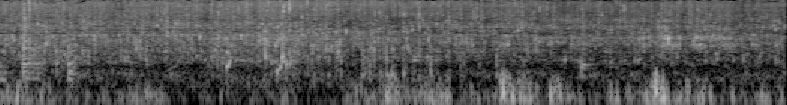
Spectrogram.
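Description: Water trickling and sloshing in a stone trough as a steel bicycle frame is dipped and rinsed in it, with a few low splashes in the second half.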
